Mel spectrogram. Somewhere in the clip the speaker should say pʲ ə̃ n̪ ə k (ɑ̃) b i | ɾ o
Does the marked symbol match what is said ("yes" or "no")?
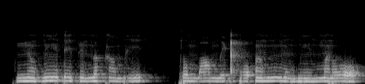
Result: yes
